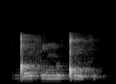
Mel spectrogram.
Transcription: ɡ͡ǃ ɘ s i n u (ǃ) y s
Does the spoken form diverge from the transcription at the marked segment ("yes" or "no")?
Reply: no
